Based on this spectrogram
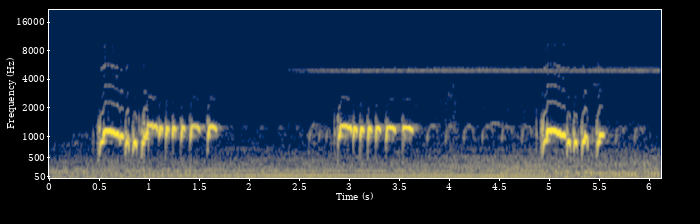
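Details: Local Indonesian zebra dove (perkutut), a frequent singer with a big voice, giving three loud cooing phrases about two seconds apart, each a swooping coo followed by rapid beaded stuttering notes; a steady thin high whine runs through the second half.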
